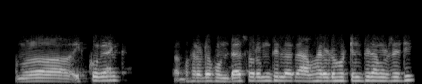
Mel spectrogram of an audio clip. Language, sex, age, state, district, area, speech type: Odia, male, 18-30, Odisha, Nayagarh, rural, conversation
